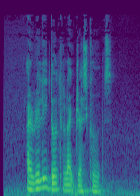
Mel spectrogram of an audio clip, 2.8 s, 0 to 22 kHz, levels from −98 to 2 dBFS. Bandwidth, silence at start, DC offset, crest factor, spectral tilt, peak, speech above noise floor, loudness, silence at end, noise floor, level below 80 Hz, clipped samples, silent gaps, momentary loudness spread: 16 kHz; 0.1 s; under 0.1%; 20 dB; -6 dB/octave; -10 dBFS; 24 dB; -28 LUFS; 0 s; -50 dBFS; -48 dBFS; under 0.1%; none; 10 LU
